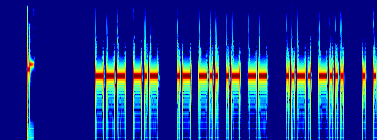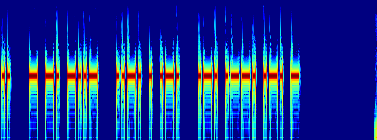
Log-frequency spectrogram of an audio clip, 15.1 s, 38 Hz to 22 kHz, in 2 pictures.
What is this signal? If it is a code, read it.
Morse code, heard as a keyed tone, about 22 wpm, 700 Hz. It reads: OK ADAM FB ES TNX FER RPRT
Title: Practice QSO - Exchange 2 - Info - 22wpm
